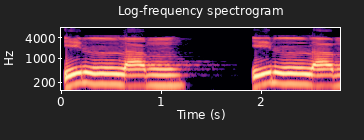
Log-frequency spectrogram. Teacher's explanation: idgham bilag nah idgham artinya masuk masuk ke huruf lam sehingga nunnya ini dalam pembacaan itu tidak ada kita langsung ke lam bila gunna tanpa berdengung jangan dipanjangkan illam illam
